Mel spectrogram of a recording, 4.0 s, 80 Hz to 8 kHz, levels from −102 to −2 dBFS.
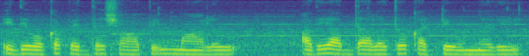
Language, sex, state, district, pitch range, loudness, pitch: Telugu, female, Telangana, Mahabubabad, 155-170 Hz, -18 LUFS, 165 Hz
